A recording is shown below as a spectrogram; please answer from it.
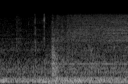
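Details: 2016 Nissan Juke, rear power window worked from the driver's-door switches while the front passenger window fails: a smooth, even motor whir as the glass travels, ending in a soft thump at the stop; normal power window operation.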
